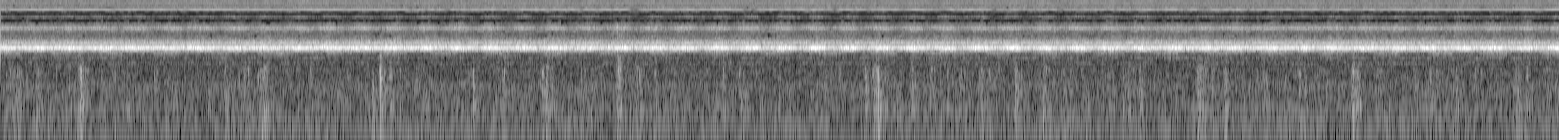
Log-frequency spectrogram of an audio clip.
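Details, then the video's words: Lake Arrowhead crickets in California produce a constant high-pitched ringing chorus without pause, while a low rumble and occasional faint clicks sit underneath. "Serenity sounds crickets chirping lake arrowhead"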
